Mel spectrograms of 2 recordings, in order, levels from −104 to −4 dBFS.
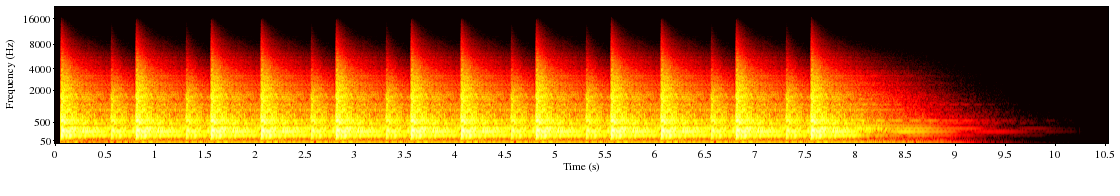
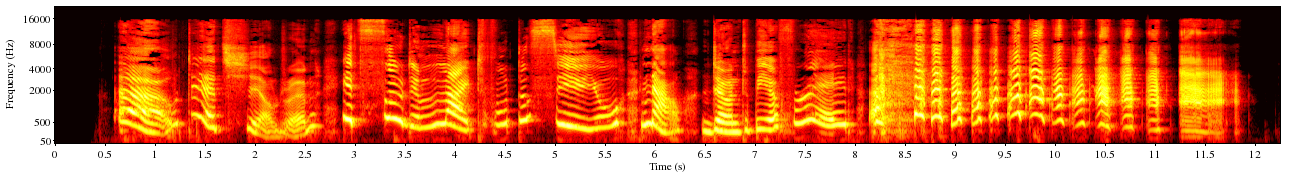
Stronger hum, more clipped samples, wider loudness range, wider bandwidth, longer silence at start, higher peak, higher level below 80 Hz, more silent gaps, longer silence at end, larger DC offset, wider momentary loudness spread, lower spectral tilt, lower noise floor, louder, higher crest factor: neither; neither; about the same, 4 LU vs 4 LU; second, 7.6 kHz vs 16 kHz; second, 0.05 s vs 0.65 s; about the same, 0 dBFS vs 0 dBFS; first, -50 dBFS vs -68 dBFS; neither; first, 1.75 s vs 0.45 s; first, 0.7% vs under 0.1%; second, 6 LU vs 14 LU; first, -7.5 dB/octave vs -0.5 dB/octave; first, -89 dBFS vs -44 dBFS; about the same, -17 LUFS vs -17 LUFS; about the same, 18 dB vs 18 dB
